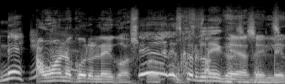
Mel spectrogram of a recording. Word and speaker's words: Lagos: Made in Lagos.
